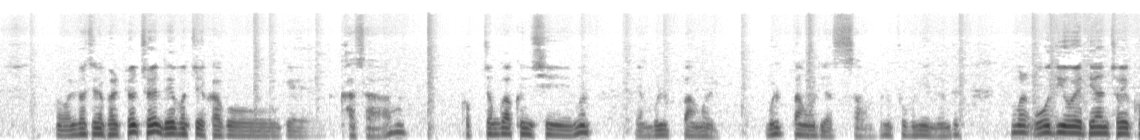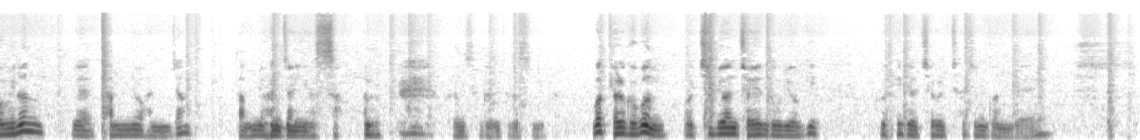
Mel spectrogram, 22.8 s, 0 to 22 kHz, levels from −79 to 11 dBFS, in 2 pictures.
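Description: Across the whole clip the background drops away in the gaps and swells back under the speech. These are noise suppressor artifacts: the room noise, sitting about 20 dB below the speech, is pushed down by about 17 dB band by band, frame by frame.

From 0.02 to 9.88 s, soft consonants and word endings keep sounding swallowed, roughly a second of speech in all, sinking by up to about 19 dB. From 10.87 to 22.37 s the same happens over roughly one and a half seconds, with drops up to about 17 dB. This is speech cut by the noise suppressor: it mistook quiet speech for noise and turned it down with the background.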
